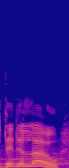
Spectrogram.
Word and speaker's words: Diddelaw: I think just in behind them looked like Christian Diddelaw, I think, on the number 146 machine, or Diddelaw, to give it the correct pronunciation.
